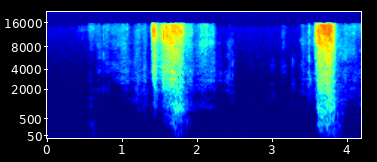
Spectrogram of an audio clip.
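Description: A magazine page torn along the edge of a metal ruler, in two short rips about two seconds apart.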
